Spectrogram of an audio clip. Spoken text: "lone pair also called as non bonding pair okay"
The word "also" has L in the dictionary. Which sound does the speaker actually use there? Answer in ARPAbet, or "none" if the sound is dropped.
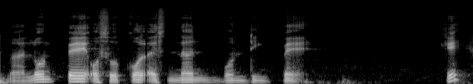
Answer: none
